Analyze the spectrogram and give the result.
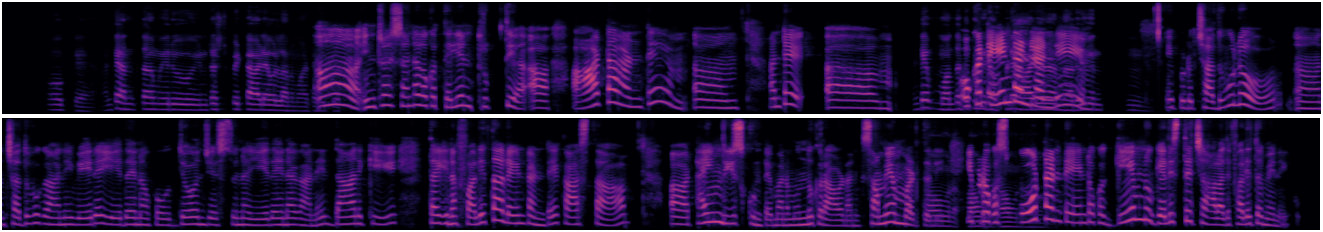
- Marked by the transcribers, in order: in English: "ఇంట్రెస్ట్"; in English: "ఇంట్రెస్ట్"; lip smack; in English: "స్పోర్ట్"; in English: "గేమ్"
- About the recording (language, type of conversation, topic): Telugu, podcast, చిన్నప్పుడే మీకు ఇష్టమైన ఆట ఏది, ఎందుకు?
